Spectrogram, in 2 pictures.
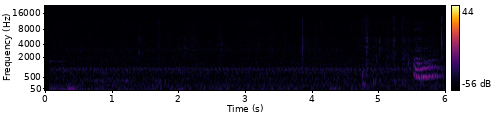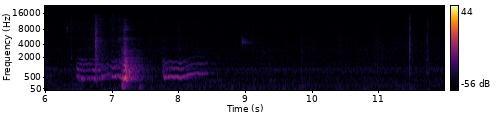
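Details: Small kittens, offspring of a Scottish Fold mother and a British Shorthair father, squabble over a bed. A quiet stretch gives way to a cluster of bent, wavering meows midway, with one sharp louder cry, then silence.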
